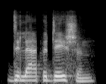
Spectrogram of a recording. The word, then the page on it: Dilapidation: Indian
